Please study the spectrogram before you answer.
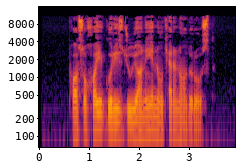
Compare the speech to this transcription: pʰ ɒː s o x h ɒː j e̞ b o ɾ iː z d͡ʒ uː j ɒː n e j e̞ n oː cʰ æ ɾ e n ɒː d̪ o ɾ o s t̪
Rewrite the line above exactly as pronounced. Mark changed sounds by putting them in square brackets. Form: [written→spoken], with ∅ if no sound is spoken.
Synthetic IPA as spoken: pʰ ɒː s o x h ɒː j e̞ [b→ɡ] o ɾ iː z d͡ʒ uː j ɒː n e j e̞ n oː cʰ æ ɾ e n ɒː d̪ o ɾ o s t̪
